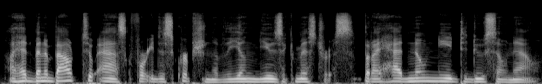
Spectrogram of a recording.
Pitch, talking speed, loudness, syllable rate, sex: 130 Hz, 255 wpm, -19 LUFS, 5.4 syllables/s, male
